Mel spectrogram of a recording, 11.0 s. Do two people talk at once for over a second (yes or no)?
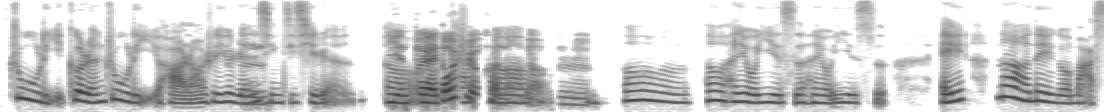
yes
